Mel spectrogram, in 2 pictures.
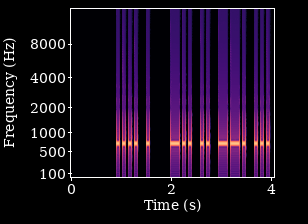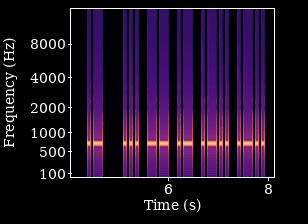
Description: Morse code, heard as a keyed tone, about 20 wpm, 700 Hz. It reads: HE DIGS A SMALL
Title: Easy Phrases 20wpm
